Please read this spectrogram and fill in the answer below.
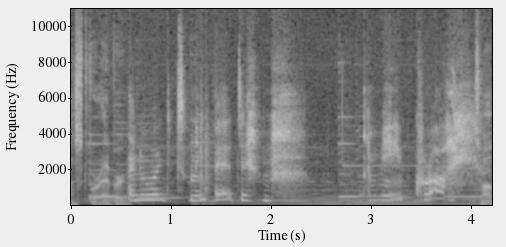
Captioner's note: sobbing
